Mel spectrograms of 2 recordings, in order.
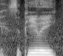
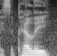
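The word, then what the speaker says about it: sapele: before some people say sepil some people say sapelli or sepel or sep actually nobody says se but whatever you call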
